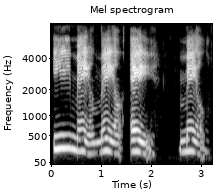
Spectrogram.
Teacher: So there is a dip thong, a clear dip thong sound here. And then the stress is on the first syllable with a long e sound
